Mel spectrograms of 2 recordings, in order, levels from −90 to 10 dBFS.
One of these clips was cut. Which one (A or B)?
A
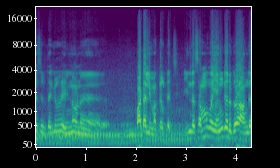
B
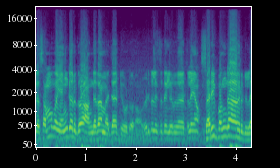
B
